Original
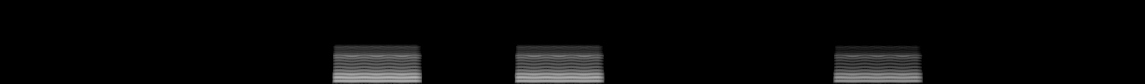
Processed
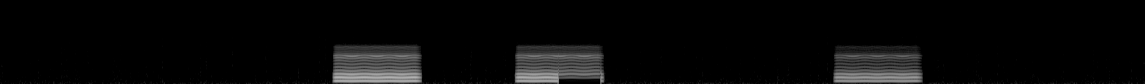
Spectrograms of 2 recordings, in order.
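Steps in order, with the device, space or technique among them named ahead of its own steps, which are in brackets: vinyl LP (crackle 140/s -43 dBFS; pink noise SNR 39 dB); 5.58–6.01 HPF 630 Hz 24 dB/oct

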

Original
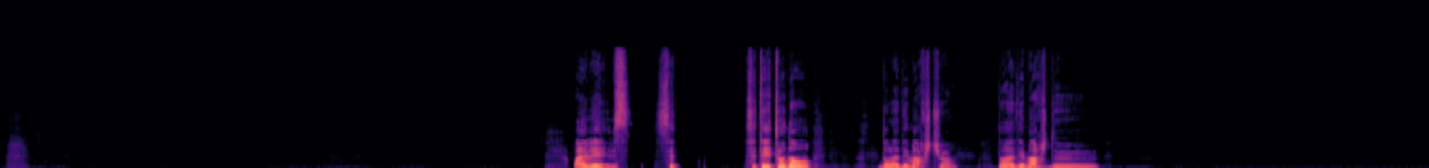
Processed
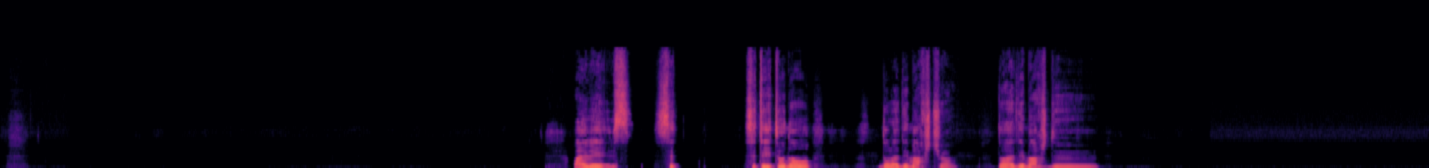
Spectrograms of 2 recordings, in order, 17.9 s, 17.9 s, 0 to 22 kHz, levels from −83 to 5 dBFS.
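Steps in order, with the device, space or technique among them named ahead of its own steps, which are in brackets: 10.01–11.26 LPF 10000 Hz 12 dB/oct; over-bright horn tweeter (resonant high shelf 3500 Hz +10.5 dB, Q 3; limiter -14.5 dBFS, peak gain reduction 9 dB); gain -2.5 dB

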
